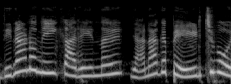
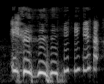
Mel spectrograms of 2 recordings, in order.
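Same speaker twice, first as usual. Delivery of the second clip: gleeful laugh; 7 semitones higher than usual. Acted. Gloating over her prank.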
